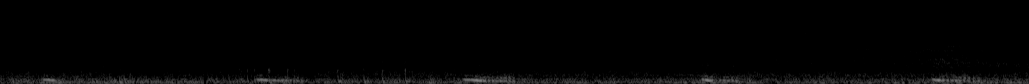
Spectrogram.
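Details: A sleeping cat snoring softly indoors, low rumbling breaths repeated about every two seconds, each ending in a faint catch, over a steady low hum with a quiet high whine above.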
